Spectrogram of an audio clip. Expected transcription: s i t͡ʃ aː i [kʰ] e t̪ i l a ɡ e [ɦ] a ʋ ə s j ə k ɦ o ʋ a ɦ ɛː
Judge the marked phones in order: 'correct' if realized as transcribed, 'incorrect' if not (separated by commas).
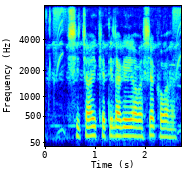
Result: correct, incorrect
